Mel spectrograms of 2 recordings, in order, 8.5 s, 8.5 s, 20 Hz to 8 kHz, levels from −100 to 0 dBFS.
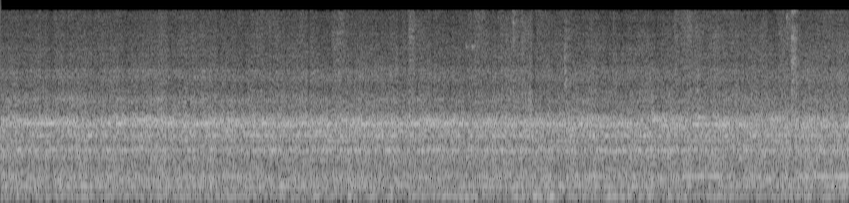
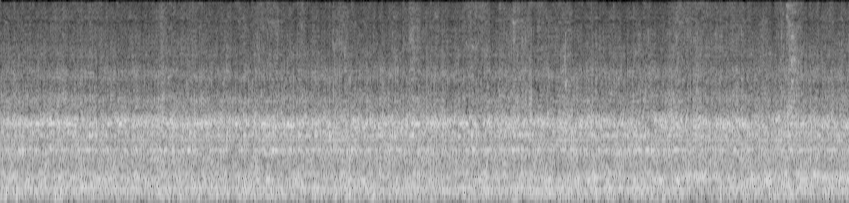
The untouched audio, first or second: first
